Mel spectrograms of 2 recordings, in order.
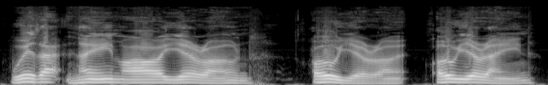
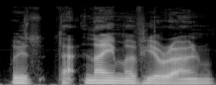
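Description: First: Put-on louder, effortful Scots accent on the old words. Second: Said in the usual way. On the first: Rereading the Psalm phrase for viewers in an amateur Scots accent. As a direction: lean into the Scots vowels, a touch laboured. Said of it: "excuse my accent".

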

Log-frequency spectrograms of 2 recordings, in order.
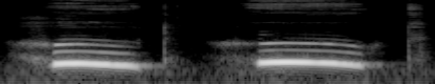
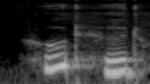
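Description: First: High, loud hooting owl. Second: Said in the usual way. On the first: Acted. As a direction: call out like an owl.

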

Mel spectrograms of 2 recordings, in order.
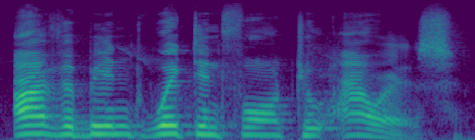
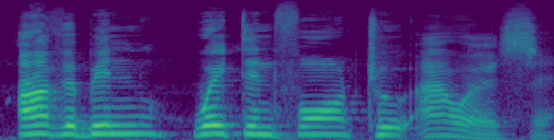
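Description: First: Slow, careful English, repeated; slow drill model. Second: Very slow, clear English answer; slow drill model. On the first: Teacher repeats the answer slowly for students to echo. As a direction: model it once more for the class. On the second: Teacher drills the answer slowly for students to repeat. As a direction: stretch every word for learners to copy. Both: Shown as a demonstration. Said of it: "Now repeat after me".

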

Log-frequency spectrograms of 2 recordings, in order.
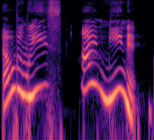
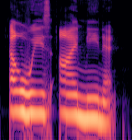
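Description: First: Very high, squeaky parroting; mock shout. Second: Stern tutor, shout held in; firm warning without real volume; mild narrated shout. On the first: Eloise right after her tutor, high mock shout. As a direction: echo it high without volume. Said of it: "And then I shout". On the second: Tutor losing patience with Eloise, an understated shout. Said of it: "And then he shouts". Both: A narrator's reading.

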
